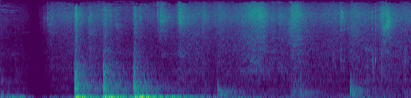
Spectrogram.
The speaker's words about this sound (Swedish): Första dörren är ingen som öppnar. Nej, vi hör röster inuti i alla fall så vi får väl knacka på en gång till och se.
